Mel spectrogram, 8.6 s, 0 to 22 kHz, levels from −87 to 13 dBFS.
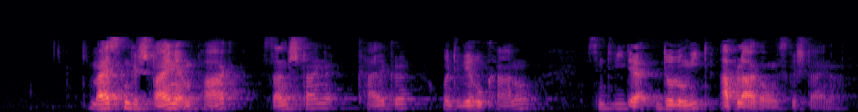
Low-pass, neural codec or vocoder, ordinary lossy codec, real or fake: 5.4 kHz; none; MP3, 24 kbps; real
